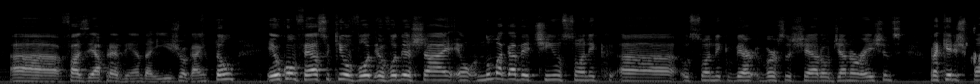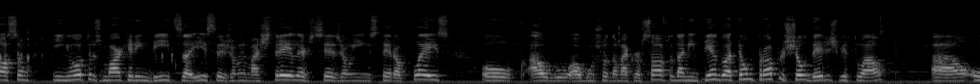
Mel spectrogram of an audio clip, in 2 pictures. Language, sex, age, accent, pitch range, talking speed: Portuguese, male, 30-49, Brazilian, 175-230 Hz, 185 wpm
